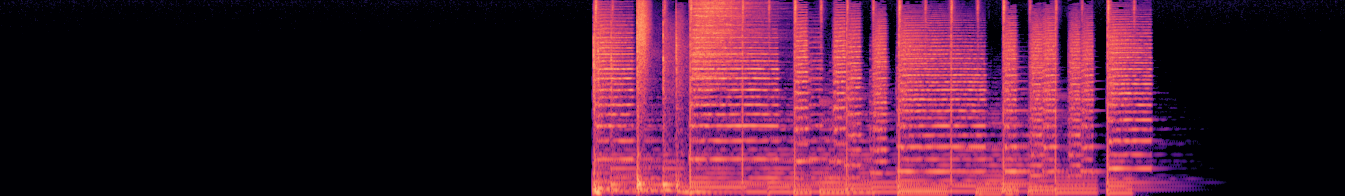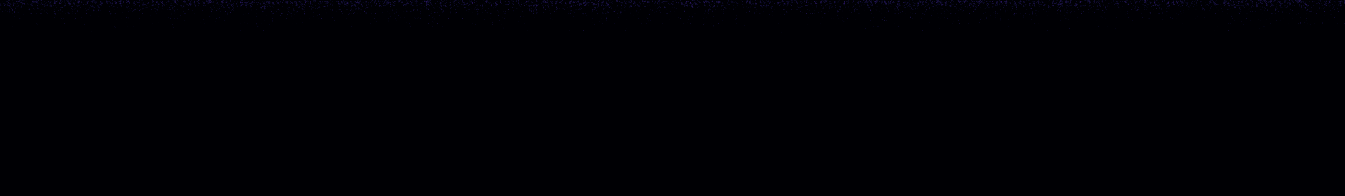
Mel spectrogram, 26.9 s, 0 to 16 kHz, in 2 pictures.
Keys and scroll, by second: 5.8 space, 11.5 space.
